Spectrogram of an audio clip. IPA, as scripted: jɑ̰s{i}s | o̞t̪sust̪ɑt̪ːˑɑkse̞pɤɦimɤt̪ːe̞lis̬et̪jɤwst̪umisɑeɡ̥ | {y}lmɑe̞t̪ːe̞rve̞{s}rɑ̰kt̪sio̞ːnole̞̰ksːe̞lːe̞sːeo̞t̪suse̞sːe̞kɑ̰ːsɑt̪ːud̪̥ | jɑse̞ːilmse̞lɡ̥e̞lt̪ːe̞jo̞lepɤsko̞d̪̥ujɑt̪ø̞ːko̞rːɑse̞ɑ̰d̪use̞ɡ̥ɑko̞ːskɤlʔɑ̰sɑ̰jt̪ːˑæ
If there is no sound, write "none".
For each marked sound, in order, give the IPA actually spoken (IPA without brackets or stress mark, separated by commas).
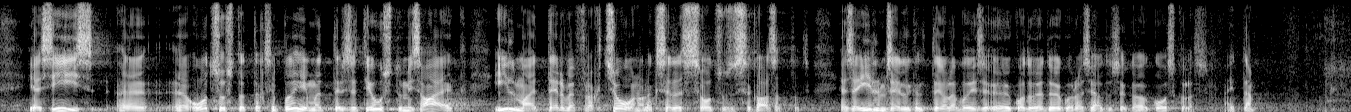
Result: iː, i, f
